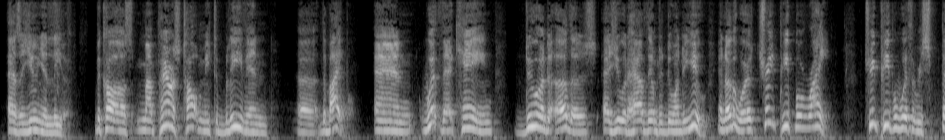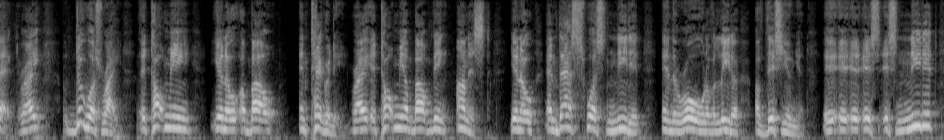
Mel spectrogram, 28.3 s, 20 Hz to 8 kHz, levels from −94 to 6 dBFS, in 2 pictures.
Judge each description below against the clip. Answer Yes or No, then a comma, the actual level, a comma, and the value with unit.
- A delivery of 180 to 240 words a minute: No, average, 165 wpm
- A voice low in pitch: No, medium, 175 Hz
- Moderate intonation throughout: Yes, average, 4.2 semitones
